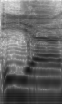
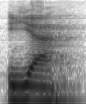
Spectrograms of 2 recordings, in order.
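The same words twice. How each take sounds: First: The y sound is short and single. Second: The y sound is held and doubled. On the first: The speaker calls it wrong. "bukan iya saja" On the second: The speaker calls it right. "penekanan pada tasdid, pada huruf ya"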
